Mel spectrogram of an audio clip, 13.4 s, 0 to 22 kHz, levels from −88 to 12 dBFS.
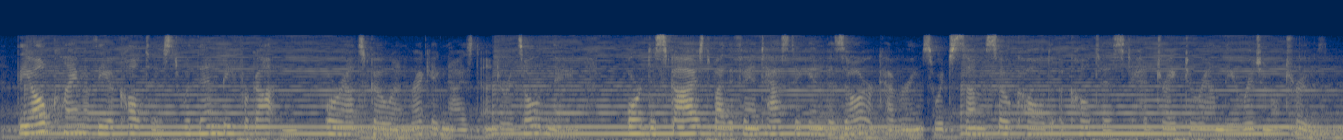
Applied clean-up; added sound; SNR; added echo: none; Alarm; -1 dB; none.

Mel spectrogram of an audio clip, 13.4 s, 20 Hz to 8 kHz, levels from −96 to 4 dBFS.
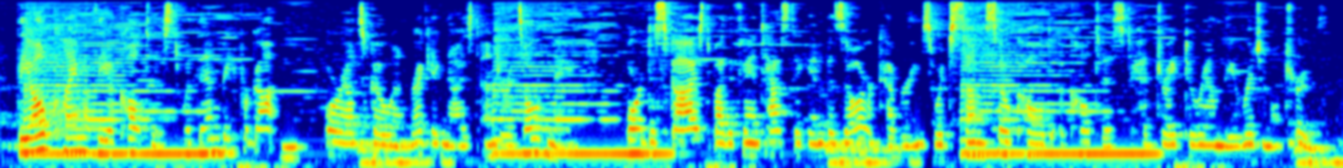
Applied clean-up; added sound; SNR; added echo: classical method Wiener filter.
